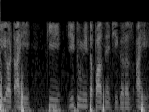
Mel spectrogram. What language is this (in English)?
Marathi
